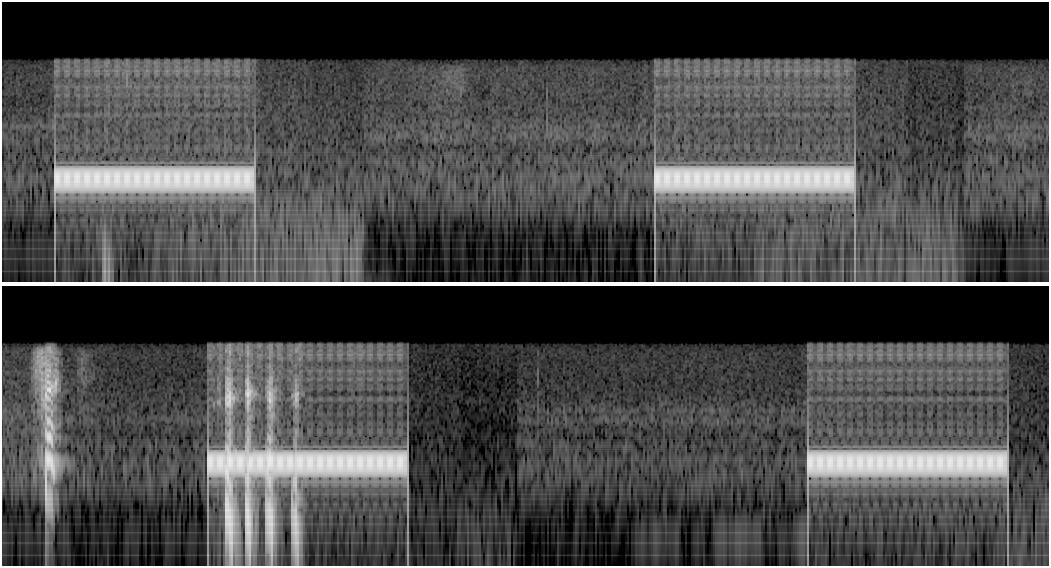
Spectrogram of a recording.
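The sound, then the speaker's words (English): A telephone ringing out: four long, steady ringback tones in a regular on-off cycle with pauses of several seconds between them, and a brief click in one of the gaps. “Hey, your phone's ringing. Hey, answer the phone. And we're dialing”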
